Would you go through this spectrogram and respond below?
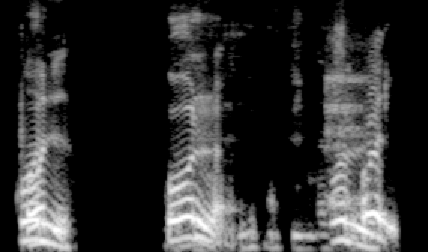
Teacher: قل جو ہے یہاں پہ صاف اور موٹا ہے، یہ قل جو ہے یہ خل نہیں ہے، ٹھیک ہے، یہ خل نہیں ہے، نہ کل ہے۔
